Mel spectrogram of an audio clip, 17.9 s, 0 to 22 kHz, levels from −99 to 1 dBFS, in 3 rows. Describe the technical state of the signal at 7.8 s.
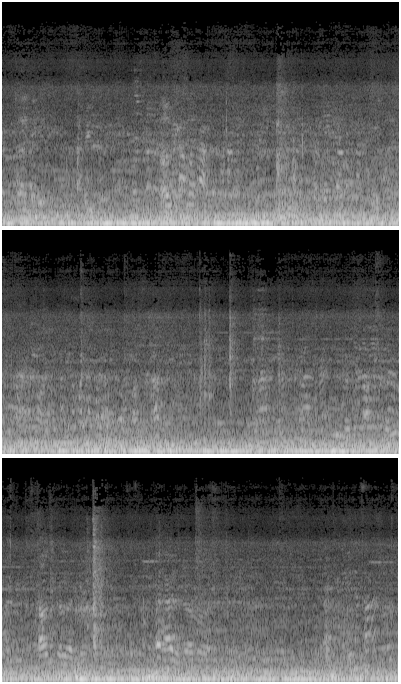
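Nothing at 7.8 s points to a technical fault; the signal is intact at that moment.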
